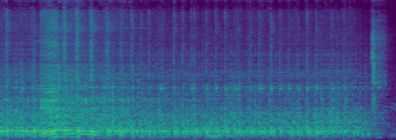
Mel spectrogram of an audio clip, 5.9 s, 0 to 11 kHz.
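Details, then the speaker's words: Yamaha F1ZR two-stroke, not started for a long time, with a customer complaint of clutch-housing noise: harsh, gravelly clattering over an uneven idle until it cuts out; the mechanic says it is not the clutch housing but crank play front-to-back from a worn bearing housing. "Suaranya dari mana itu? Berisik banget suara grok. Ya bukan dari rumah kopling ya guys suara berisiknya."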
